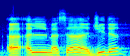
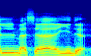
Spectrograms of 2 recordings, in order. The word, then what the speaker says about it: المساجد: من الأخطاء قلبها ياء، يعني أن نقلب الجيم ياء وأن نبدل الجيم ياء. مثلا المساجد، البعض ينطقها المسايد، طبعا قد هذه الأخطاء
